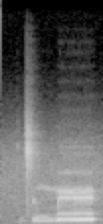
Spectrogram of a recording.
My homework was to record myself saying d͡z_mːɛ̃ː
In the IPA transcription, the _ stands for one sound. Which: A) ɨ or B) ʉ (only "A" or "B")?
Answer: A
